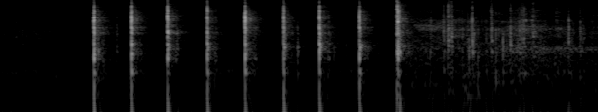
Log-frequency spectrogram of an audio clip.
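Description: Nine sharp, bright taps land on the back of a large plastic DC Multiverse Justice Buster (Batman: Endgame) mega action figure, followed by fainter, quicker tapping. Each click is short and dry with almost no ring, giving a hollow, light sound that reveals the figure's thin, hollow build.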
